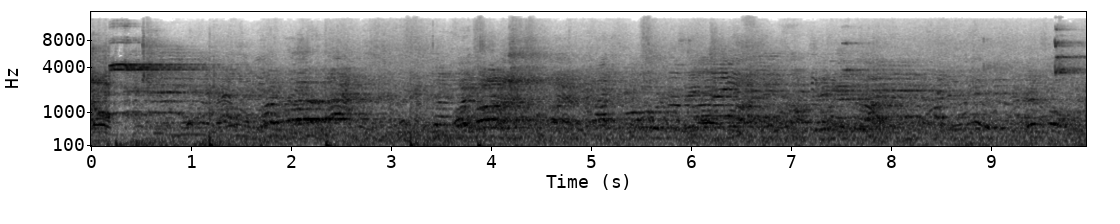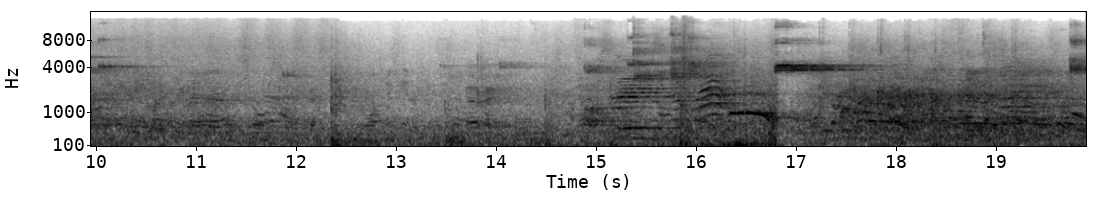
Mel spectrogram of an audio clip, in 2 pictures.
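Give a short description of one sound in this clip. Cheerleaders chant and shout in unison.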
